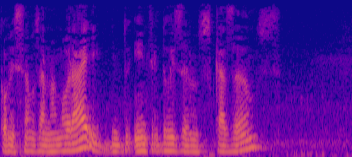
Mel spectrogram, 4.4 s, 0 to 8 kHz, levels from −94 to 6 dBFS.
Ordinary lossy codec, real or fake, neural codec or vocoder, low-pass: none; real; none; 7.2 kHz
